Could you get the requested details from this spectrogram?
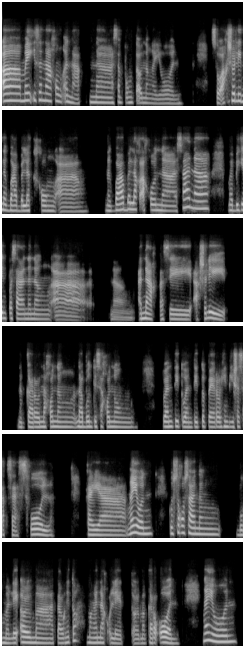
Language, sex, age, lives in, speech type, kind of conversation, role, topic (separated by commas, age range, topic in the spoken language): Filipino, female, 40-44, Philippines, conversation, advice, user, Paano ko mapapatatag ang aking kumpiyansa sa sarili at emosyonal na katatagan sa aking relasyon?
